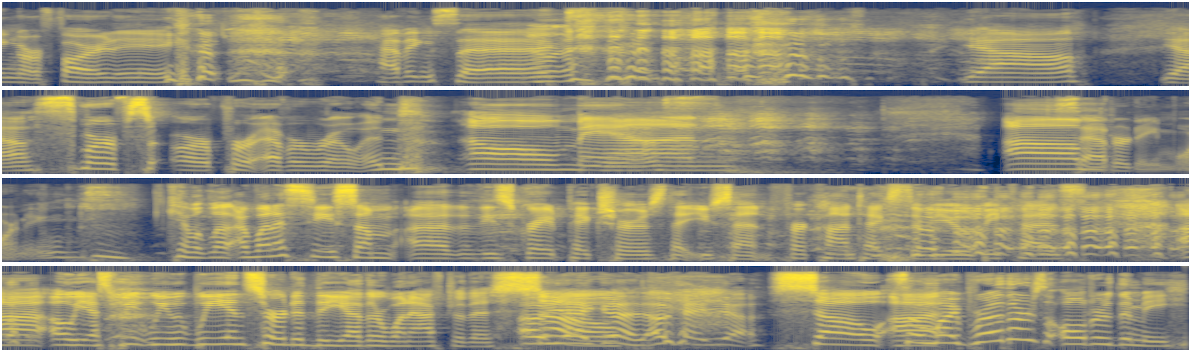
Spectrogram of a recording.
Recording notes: Live at Q.E.D. In Astoria, Queens.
